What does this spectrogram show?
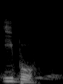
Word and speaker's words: Igbo: The word is not usually spelled and pronounced Igbo, but to the native it is Igbo. The GB being used as an explosive sound, IBWO, is probably the nearest we can get to the true pronunciation.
